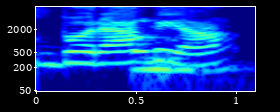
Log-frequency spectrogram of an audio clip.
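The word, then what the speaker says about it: Boerhavia: any answer there is shvi one is bi I'm struggling to pronounce them myself yeah I I'll just uh it's boravia boravia one is gongura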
